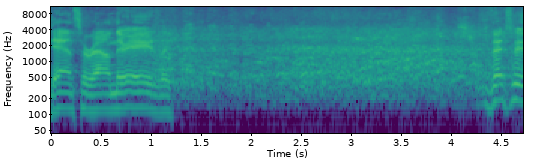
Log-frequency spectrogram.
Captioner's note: laughter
